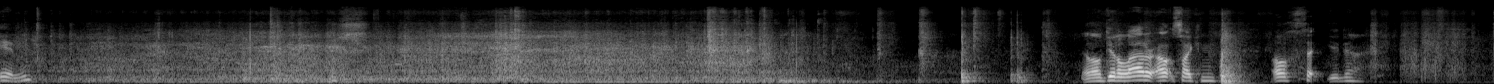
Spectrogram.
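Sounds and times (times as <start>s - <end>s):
garage door motor hum: 0.0s - 8.8s
door rattling up tracks: 0.0s - 8.9s.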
